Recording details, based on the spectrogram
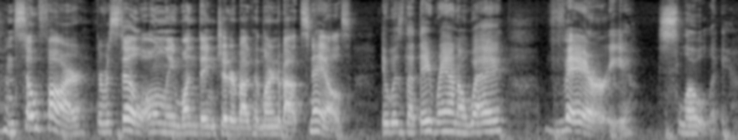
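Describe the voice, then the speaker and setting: A high-voiced woman narrates a picture book for children. She reads slowly and expressively, leaving dramatic pauses between phrases. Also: fairly bright tone, slight background noise. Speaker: children's author reading aloud.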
